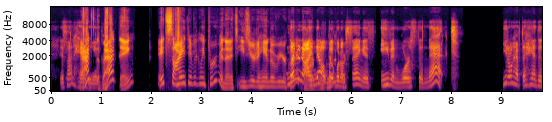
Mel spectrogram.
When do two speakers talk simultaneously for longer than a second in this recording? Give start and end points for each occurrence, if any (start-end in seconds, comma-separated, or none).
4.7-5.9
